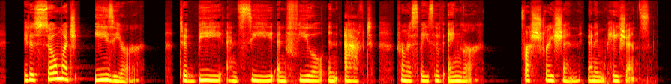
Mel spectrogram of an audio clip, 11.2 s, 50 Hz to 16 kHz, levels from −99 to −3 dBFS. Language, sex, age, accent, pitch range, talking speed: English, female, 10-29, American, 210-250 Hz, 115 wpm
